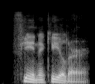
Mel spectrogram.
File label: "funicular", American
